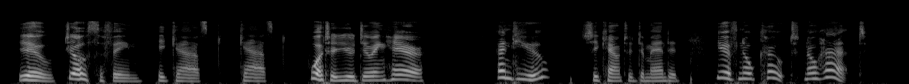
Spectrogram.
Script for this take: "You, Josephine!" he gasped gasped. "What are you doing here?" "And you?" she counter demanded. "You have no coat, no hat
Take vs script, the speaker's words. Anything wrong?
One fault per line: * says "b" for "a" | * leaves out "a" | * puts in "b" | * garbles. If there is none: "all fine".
all fine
